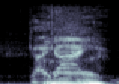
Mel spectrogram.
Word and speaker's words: Guy: Gay Fieri. – Guy.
